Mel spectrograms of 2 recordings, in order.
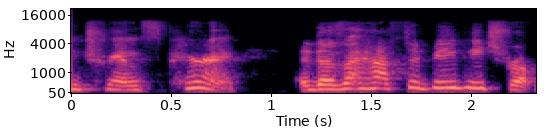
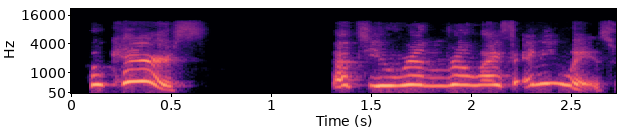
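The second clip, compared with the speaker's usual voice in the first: much higher and louder, tossing the worry away; dismissive exclamation; 10 semitones higher, 4 dB louder than usual. Real, not acted. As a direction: wave it off loudly. Brushing off fears, emphatic.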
